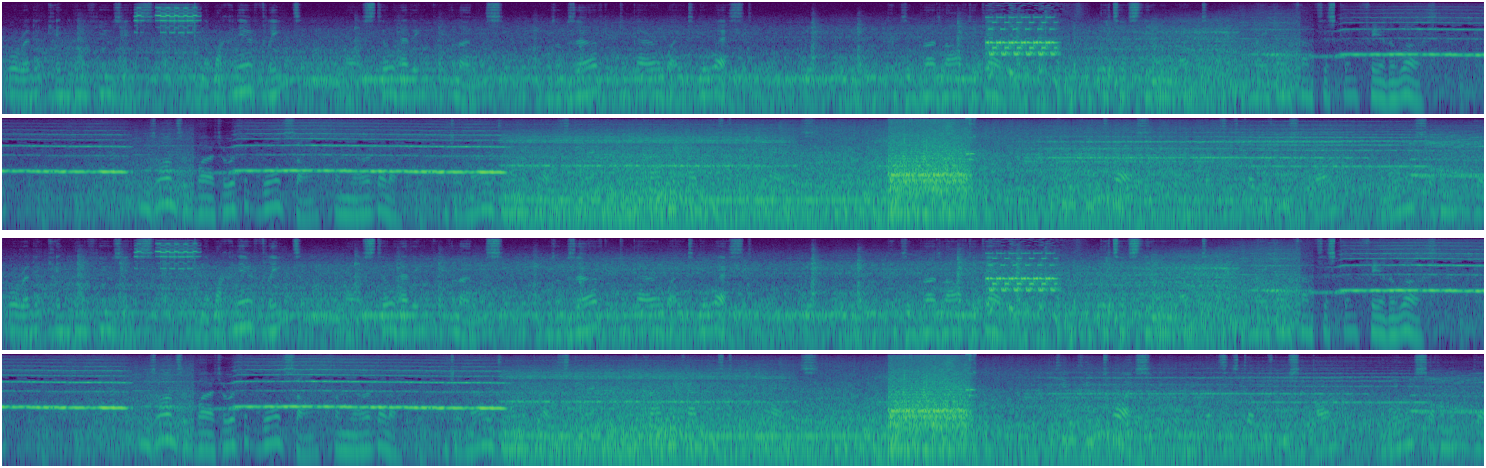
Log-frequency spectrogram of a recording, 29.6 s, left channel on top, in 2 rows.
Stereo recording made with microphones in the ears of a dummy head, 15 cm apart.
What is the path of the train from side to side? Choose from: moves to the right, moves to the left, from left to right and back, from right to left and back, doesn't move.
moves to the left.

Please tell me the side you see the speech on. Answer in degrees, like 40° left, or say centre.
20° right.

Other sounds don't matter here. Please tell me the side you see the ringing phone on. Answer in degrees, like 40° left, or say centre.
10° left.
